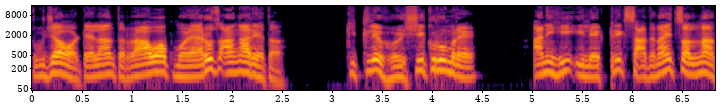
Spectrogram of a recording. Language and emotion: Goan Konkani, angry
